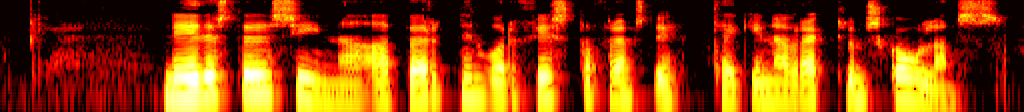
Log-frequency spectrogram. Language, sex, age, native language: Icelandic, female, 40-49, Icelandic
